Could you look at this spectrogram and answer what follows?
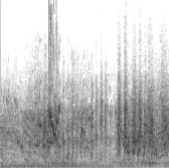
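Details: Outdoor aviary budgerigars chatter while eating: rapid high twittering in two bursts, bright clipped chirps layered over a faint low drone.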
